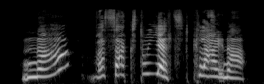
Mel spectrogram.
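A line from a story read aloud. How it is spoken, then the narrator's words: Shrieking sparrows. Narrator (German): kreischten die Spatzen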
